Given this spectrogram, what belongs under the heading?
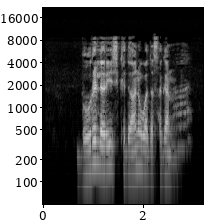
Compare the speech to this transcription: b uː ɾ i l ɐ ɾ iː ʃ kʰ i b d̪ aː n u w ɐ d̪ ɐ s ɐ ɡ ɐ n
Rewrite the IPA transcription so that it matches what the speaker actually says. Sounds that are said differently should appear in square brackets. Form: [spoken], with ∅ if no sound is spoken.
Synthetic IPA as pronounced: b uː ɾ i l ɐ ɾ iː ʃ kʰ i [∅] d̪ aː n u w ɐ d̪ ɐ s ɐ ɡ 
